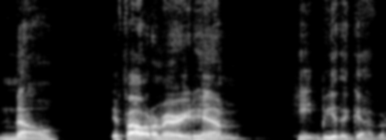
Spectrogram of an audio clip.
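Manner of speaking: soft, hushed, close and private half-whisper. Retelling a governor's wife's reply to her husband, retelling a half-whisper. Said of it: "whispered back in his ear".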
